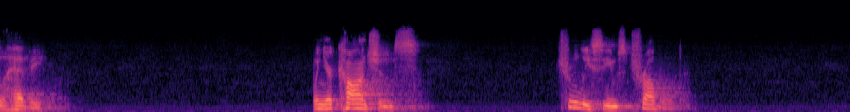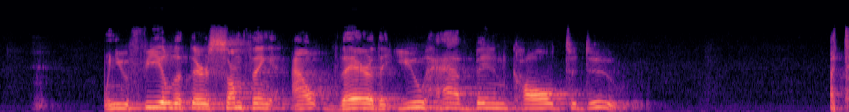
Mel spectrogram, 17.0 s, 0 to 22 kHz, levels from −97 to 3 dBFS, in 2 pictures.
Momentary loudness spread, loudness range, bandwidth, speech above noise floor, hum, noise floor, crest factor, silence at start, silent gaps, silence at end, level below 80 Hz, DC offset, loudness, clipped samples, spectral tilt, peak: 16 LU; 13 LU; 7.6 kHz; 47 dB; 60 Hz at -55 dBFS; -73 dBFS; 22 dB; 0 s; none; 0 s; -66 dBFS; under 0.1%; -26 LUFS; under 0.1%; -7.5 dB/octave; -6 dBFS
